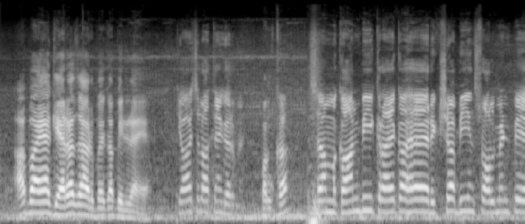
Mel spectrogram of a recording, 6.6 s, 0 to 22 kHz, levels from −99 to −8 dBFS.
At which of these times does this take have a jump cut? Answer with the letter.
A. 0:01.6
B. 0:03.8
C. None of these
B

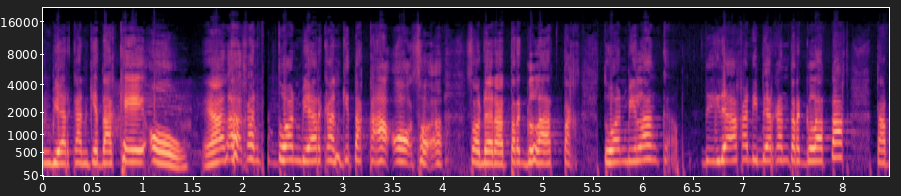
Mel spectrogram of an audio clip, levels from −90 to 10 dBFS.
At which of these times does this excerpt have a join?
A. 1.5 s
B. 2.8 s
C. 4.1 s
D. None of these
A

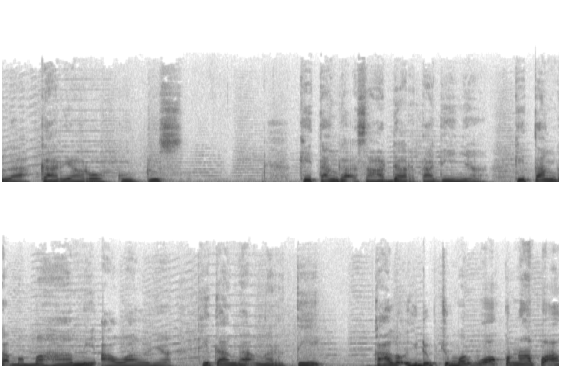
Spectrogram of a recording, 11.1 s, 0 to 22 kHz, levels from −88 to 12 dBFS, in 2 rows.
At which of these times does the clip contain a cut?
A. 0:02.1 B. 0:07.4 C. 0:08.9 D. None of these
D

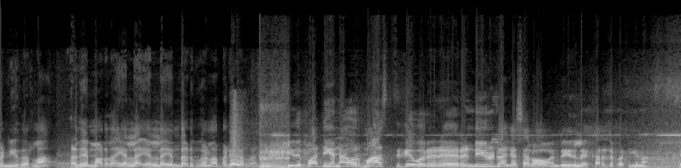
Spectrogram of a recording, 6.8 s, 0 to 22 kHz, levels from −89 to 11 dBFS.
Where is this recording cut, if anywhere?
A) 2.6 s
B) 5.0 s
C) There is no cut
A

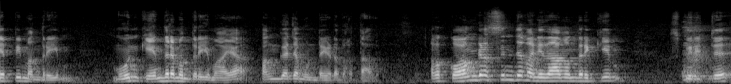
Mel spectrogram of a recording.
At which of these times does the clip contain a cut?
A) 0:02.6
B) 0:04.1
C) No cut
B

